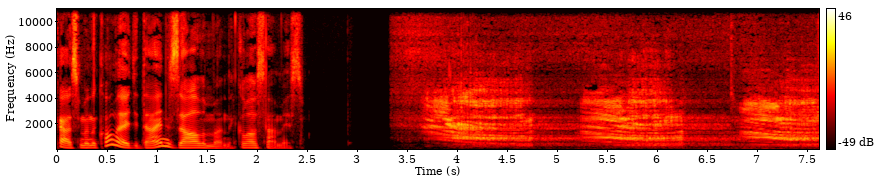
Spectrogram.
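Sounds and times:
speech: 0.0 - 2.6
red deer stag bellowing during the autumn rut: 3.6 - 7.6.

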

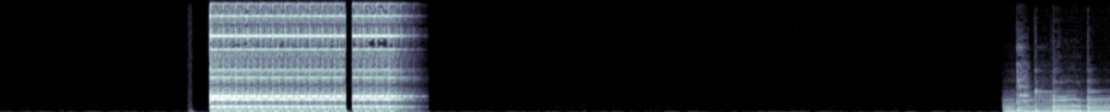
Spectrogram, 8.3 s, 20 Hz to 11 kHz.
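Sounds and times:
telephone ringing tone: 1.6 - 3.2.

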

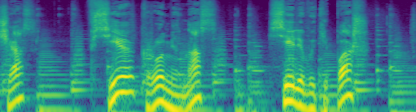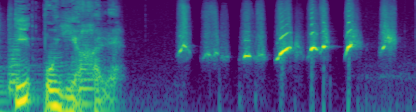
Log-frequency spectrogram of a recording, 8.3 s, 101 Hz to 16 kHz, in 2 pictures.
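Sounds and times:
speech: 0.1 - 5.4
person whistling a tune: 5.9 - 8.2.

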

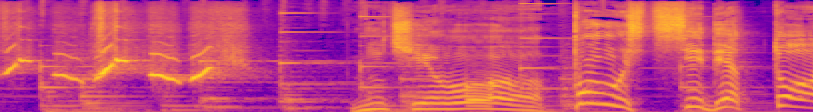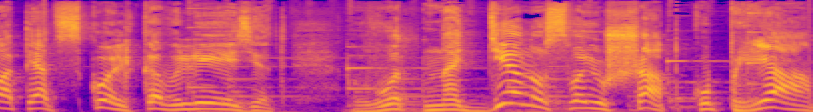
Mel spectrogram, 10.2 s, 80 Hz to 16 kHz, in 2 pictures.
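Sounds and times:
short lively whistle by a man: 0.0 - 2.0
speech: 2.2 - 10.1.

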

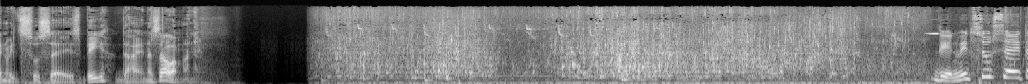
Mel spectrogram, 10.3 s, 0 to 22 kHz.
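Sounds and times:
speech: 0.0 - 2.1, 9.3 - 10.2
small river water trickling and burbling in upper reaches at Aknīste in Sēlija: 3.1 - 9.4.

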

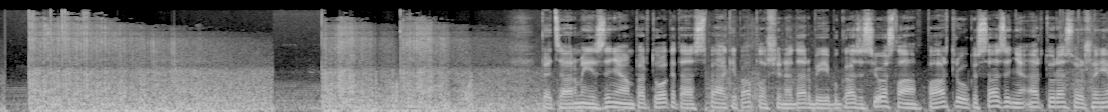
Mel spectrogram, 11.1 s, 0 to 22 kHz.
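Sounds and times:
powerful explosions of heavy bombardment: 0.0 - 11.0
speech: 5.4 - 11.0.

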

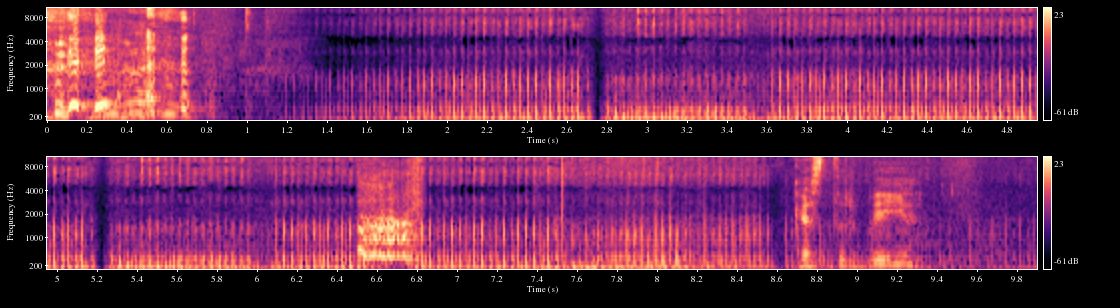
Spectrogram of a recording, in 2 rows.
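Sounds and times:
laughter: 0.0 - 0.9
speech: 0.0 - 0.9, 8.7 - 9.5
cat purring: 1.1 - 9.8.

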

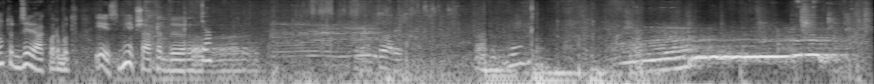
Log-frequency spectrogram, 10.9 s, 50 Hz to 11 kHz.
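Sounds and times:
speech: 0.0 - 4.0, 4.6 - 5.3, 6.0 - 7.0, 7.8 - 8.9
herd of Latvian Brown cows mooing in a tie-stall barn: 2.6 - 5.1, 7.7 - 10.9.

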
